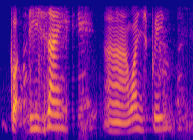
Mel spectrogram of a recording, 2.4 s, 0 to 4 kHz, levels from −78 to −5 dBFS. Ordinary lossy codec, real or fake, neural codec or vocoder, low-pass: none; real; none; 3.6 kHz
